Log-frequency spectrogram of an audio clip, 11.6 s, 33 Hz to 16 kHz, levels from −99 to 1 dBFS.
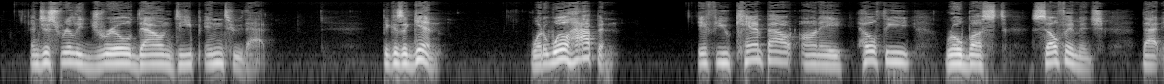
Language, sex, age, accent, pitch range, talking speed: English, male, 30-49, American, 130-170 Hz, 120 wpm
